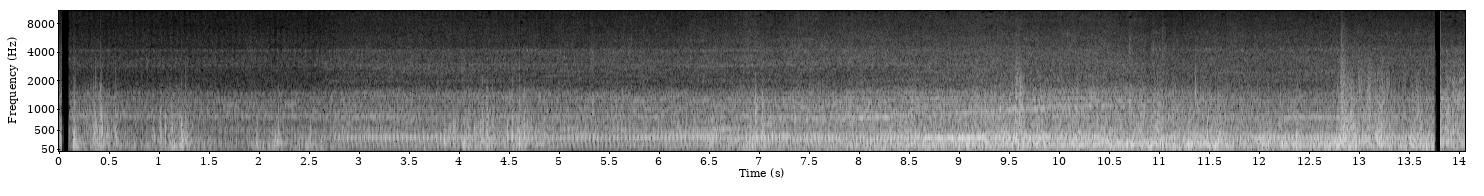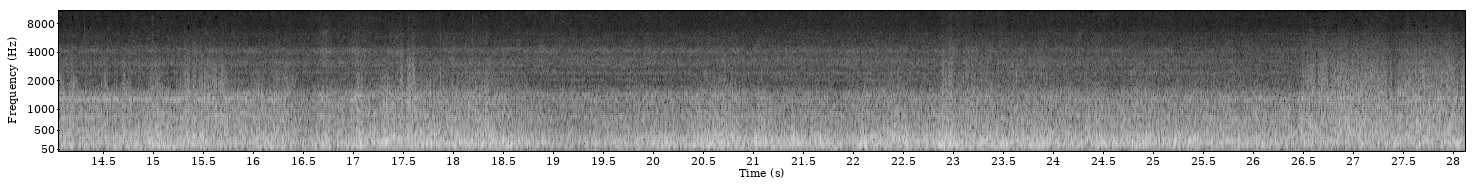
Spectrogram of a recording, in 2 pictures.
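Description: Motorcycle engine running on the move, rising in pitch as it speeds up about eight seconds in, under a steady rush of wind noise on the microphone.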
